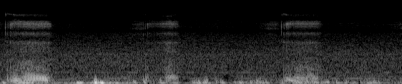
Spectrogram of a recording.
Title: Beagle dog snoring ビーグル犬のいびき(笑)#short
